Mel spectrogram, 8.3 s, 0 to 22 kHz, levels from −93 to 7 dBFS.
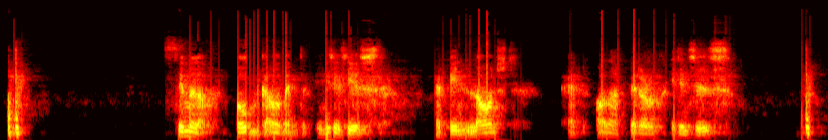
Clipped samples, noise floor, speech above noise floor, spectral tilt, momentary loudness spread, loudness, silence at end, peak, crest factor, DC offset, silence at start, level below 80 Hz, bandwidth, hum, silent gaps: under 0.1%; -80 dBFS; 59 dB; -5.5 dB/octave; 12 LU; -21 LUFS; 0.15 s; -4 dBFS; 20 dB; under 0.1%; 0.1 s; -58 dBFS; 16 kHz; none; none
